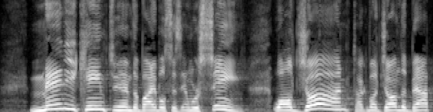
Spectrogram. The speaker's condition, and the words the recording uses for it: None; typical speech.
